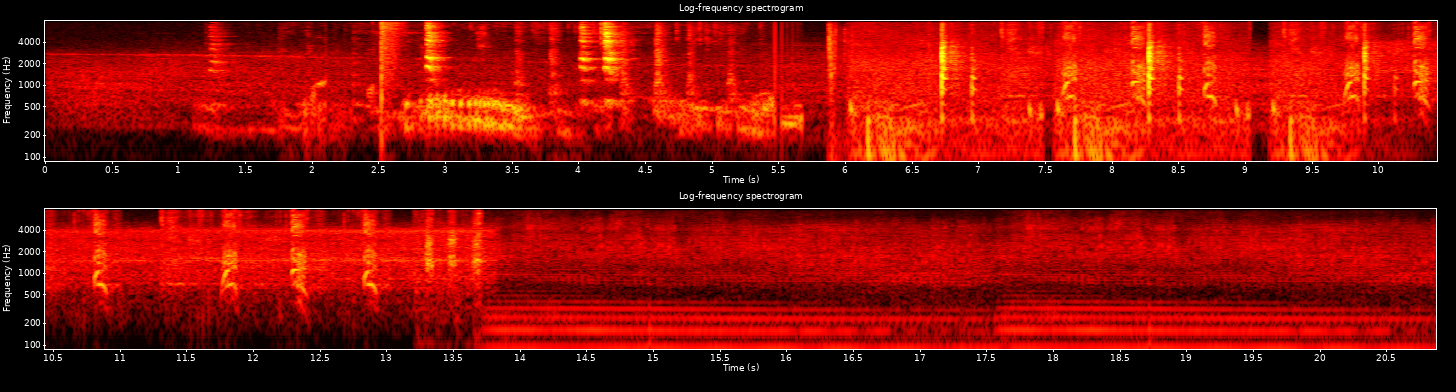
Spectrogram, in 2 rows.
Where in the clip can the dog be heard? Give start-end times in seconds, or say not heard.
7.2-13.8.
